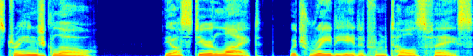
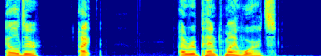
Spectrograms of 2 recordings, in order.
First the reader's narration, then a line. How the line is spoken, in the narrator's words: Jane faltered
